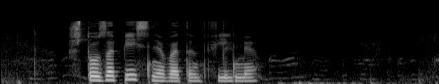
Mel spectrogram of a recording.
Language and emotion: Russian, neutral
